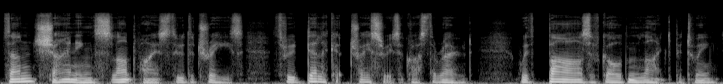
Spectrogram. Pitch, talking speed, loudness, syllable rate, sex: 100 Hz, 160 wpm, -20 LUFS, 4.6 syllables/s, male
